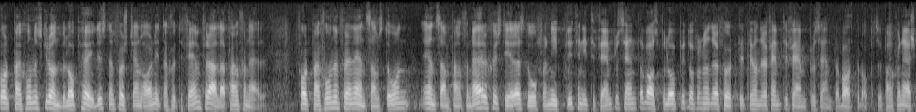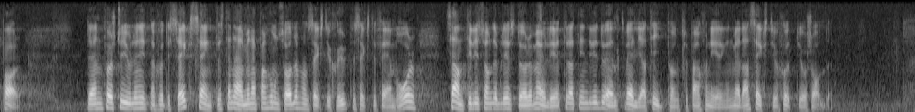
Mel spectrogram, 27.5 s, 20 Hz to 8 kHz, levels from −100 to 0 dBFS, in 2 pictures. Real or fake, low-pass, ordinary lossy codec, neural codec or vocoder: fake; 7.2 kHz; none; vocoder, 22.05 kHz, 80 mel bands, WaveNeXt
